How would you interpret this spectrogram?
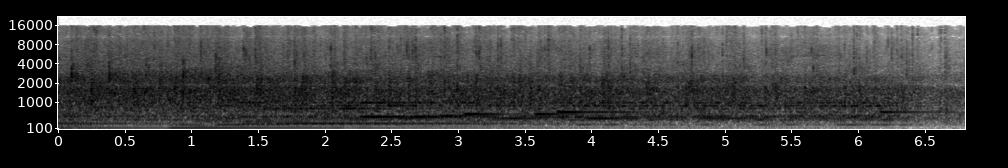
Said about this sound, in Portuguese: Aplaudam o Senhor, igreja, pela vida desses estão aqui.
